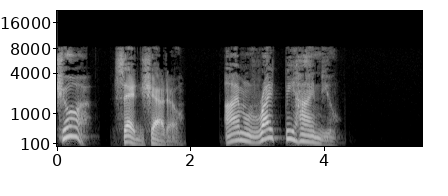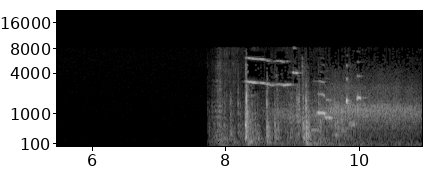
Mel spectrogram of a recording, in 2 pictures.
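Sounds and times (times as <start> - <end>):
speech: 0.0 - 1.9, 2.5 - 4.2
door creaking open: 7.8 - 10.9.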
